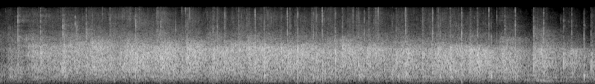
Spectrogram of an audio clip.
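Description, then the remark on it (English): Sustained audience applause at the end of a panel discussion, a dense crackle of many hands clapping at a steady loud level for several seconds with no voices breaking through. “Round of applause.”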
